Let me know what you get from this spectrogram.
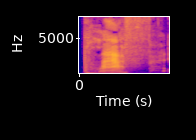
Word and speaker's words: PLAAFP: In 27 years of teaching, I've heard it called the PLOP, the PLEP, and finally the PLAAFP, which is a little hard to pronounce, if I'm honest. PLAAFF. It kind of sounds like an Aflac commercial.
